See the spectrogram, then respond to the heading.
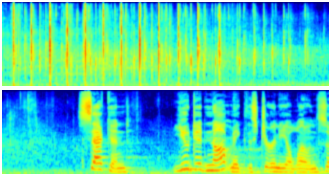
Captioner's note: applause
